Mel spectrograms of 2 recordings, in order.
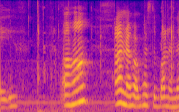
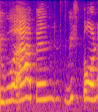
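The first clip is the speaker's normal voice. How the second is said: ordinary talk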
